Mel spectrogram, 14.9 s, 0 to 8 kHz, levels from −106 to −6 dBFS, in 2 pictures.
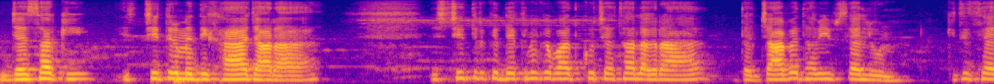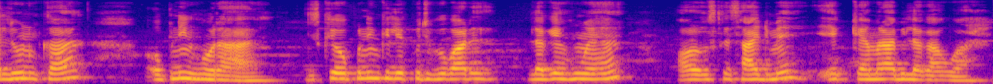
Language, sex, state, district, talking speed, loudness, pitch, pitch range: Hindi, male, Bihar, Samastipur, 200 wpm, -23 LUFS, 185 Hz, 170-205 Hz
